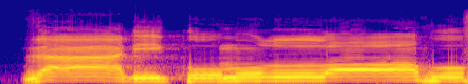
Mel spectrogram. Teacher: lafaz Allah didahului dhammah sebelumnya, maka lamnya baca dengan tafkhim atau tebal.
